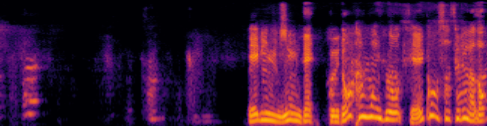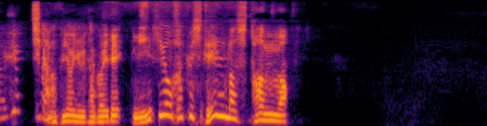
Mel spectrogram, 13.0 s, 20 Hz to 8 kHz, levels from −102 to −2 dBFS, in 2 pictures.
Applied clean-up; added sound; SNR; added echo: neural mask model Resemble Enhance denoiser.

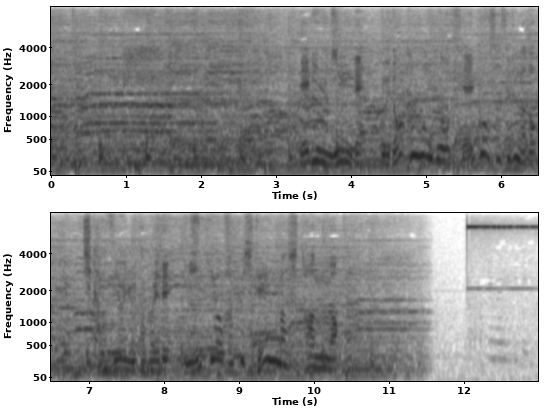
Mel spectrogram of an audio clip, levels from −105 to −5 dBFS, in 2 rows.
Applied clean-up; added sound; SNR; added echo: none; Organ; 16 dB; none.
